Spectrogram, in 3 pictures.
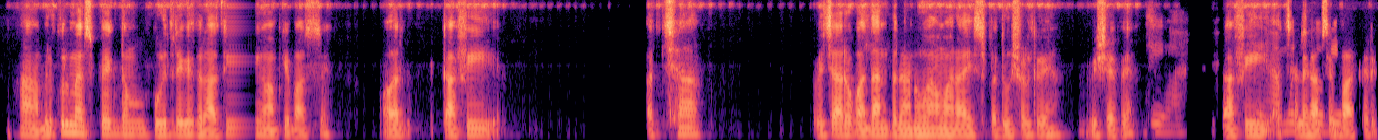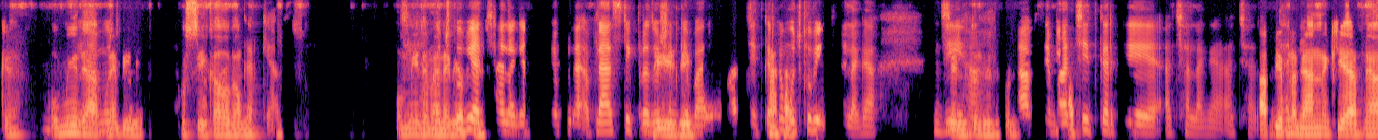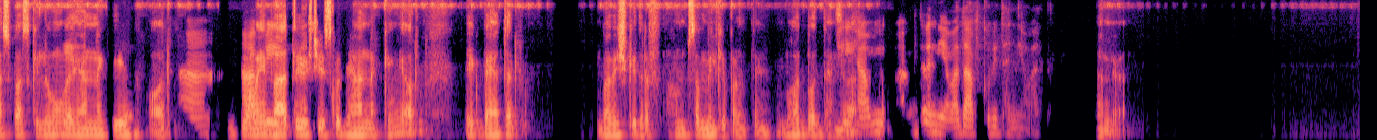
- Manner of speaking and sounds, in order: mechanical hum; other noise; distorted speech; unintelligible speech; chuckle; tapping; unintelligible speech
- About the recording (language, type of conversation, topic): Hindi, unstructured, प्लास्टिक प्रदूषण कम करने के लिए हम क्या कर सकते हैं?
